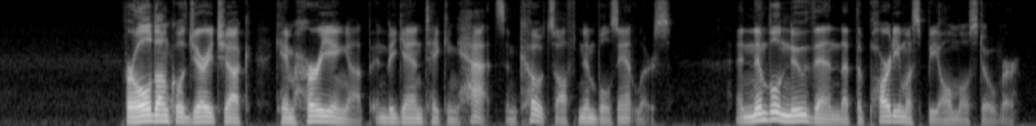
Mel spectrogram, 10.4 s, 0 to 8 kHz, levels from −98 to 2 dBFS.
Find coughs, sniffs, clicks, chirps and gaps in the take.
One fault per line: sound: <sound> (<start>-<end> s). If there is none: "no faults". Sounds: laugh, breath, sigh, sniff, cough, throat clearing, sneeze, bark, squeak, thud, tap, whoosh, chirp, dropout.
no faults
